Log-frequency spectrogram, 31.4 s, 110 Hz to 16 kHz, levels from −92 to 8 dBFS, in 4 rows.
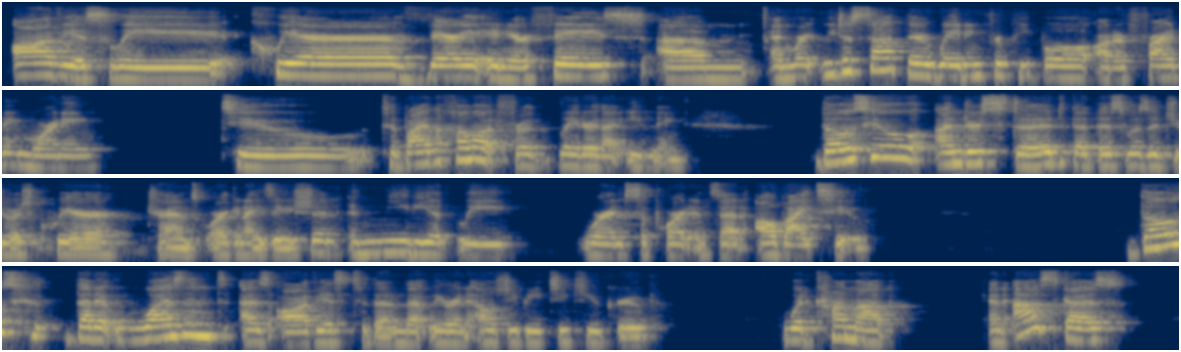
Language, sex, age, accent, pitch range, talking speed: English, female, 30-49, American, 175-270 Hz, 130 wpm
